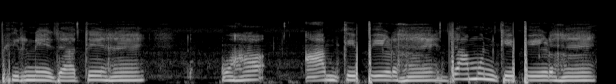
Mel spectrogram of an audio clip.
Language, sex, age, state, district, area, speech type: Hindi, female, 60+, Uttar Pradesh, Pratapgarh, rural, spontaneous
